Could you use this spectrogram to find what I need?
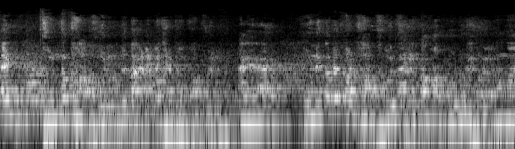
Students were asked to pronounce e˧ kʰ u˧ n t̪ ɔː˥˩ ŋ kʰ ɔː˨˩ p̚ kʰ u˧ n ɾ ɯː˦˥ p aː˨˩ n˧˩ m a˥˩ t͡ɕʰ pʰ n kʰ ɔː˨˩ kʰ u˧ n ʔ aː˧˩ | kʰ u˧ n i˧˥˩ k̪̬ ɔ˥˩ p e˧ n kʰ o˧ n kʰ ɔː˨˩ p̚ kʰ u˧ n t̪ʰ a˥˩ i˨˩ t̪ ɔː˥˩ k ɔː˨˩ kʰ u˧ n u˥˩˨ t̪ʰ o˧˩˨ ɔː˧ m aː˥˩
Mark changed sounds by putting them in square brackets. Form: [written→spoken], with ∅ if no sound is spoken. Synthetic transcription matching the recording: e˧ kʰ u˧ n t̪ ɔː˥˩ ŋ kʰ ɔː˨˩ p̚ kʰ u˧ n ɾ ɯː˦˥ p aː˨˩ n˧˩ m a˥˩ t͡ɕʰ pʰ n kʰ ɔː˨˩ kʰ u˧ n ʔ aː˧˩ | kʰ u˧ n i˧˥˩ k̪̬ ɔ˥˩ p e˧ n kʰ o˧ n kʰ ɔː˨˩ p̚ kʰ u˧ n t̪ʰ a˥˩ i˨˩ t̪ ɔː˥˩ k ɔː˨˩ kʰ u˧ n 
